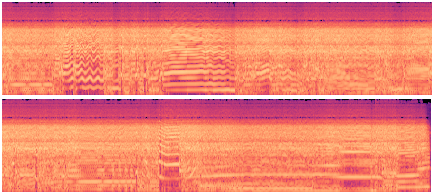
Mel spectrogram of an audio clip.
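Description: A heavily distorted electric guitar plays loudly through an Engl amplifier. Chords and quick single-note phrases give way to long, sustained ringing notes near the end.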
